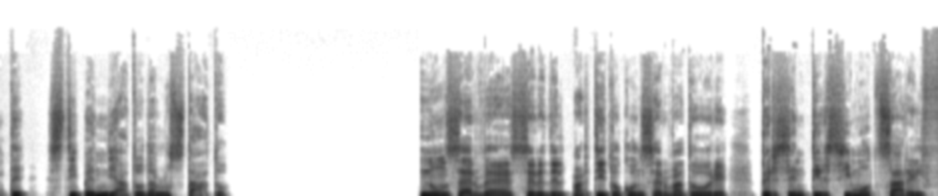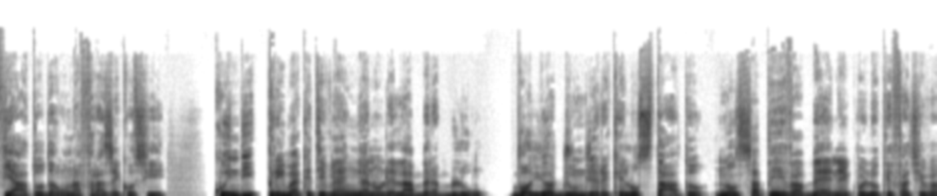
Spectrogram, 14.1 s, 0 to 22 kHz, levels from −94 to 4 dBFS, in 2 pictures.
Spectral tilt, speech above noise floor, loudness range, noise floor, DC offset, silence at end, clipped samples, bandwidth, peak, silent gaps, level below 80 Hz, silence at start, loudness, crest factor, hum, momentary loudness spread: -5.5 dB/octave; 72 dB; 3 LU; -87 dBFS; under 0.1%; 0 s; under 0.1%; 16.5 kHz; 0 dBFS; none; -40 dBFS; 0.1 s; -16 LUFS; 14 dB; none; 6 LU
